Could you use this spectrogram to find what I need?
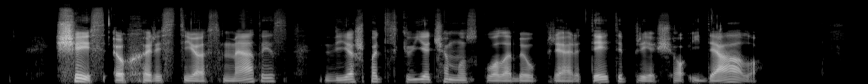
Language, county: Lithuanian, Panevėžys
